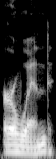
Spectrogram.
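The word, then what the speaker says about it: RWIND: Could be anything from, say, optimizing a connection in RStab, RStab, or maybe fine-tuning a wind simulation in R1HD, pronounced Irwind.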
